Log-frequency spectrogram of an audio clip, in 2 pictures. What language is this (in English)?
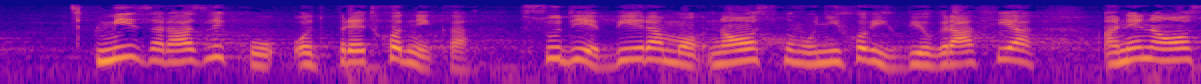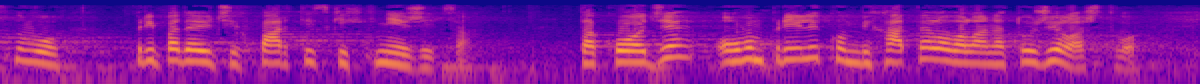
Serbian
